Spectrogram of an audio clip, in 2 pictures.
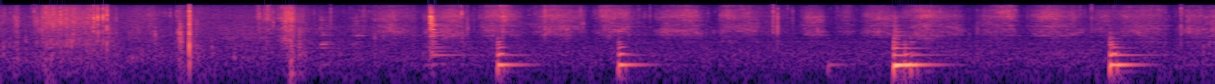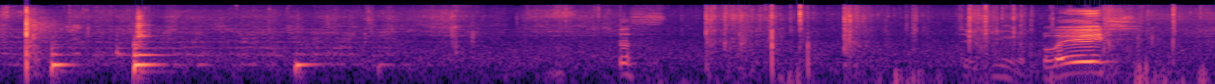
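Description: Cast-iron Dutch oven clinking and ringing as it is wiped out with a cloth to rub in lard. About a dozen short metallic knocks, each leaving a brief ring at the same pitch.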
